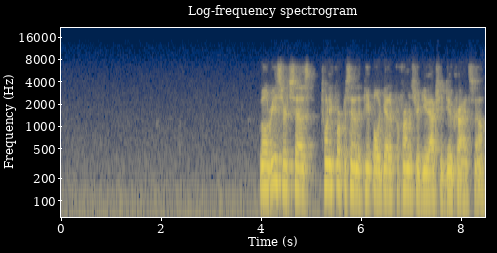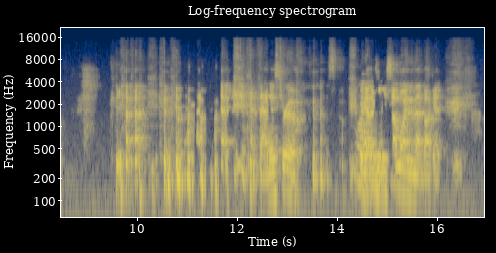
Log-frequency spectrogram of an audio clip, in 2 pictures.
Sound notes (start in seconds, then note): 9.5 laugh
